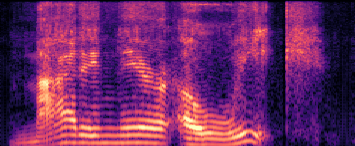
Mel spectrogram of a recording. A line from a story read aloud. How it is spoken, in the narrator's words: replied Charlie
